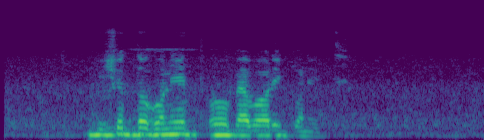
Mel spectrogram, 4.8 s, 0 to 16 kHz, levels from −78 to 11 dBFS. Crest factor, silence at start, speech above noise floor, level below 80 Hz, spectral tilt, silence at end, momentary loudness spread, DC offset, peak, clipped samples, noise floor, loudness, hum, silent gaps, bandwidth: 14 dB; 0.85 s; 35 dB; -50 dBFS; -10.5 dB/octave; 1.7 s; 18 LU; under 0.1%; -2 dBFS; under 0.1%; -48 dBFS; -14 LUFS; none; none; 4.4 kHz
